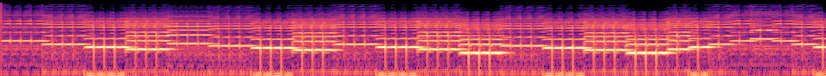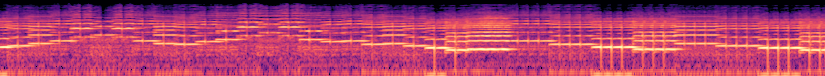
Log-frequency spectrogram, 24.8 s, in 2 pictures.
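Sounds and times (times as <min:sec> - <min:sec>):
violin solo: 0:00.0 - 0:24.7.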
